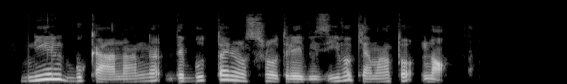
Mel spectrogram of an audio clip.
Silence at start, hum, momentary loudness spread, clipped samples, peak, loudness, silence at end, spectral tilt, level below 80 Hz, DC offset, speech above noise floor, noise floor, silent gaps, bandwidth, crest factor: 0.2 s; none; 7 LU; under 0.1%; -2 dBFS; -20 LUFS; 1.2 s; -6 dB/octave; -64 dBFS; under 0.1%; 70 dB; -89 dBFS; none; 11.5 kHz; 18 dB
